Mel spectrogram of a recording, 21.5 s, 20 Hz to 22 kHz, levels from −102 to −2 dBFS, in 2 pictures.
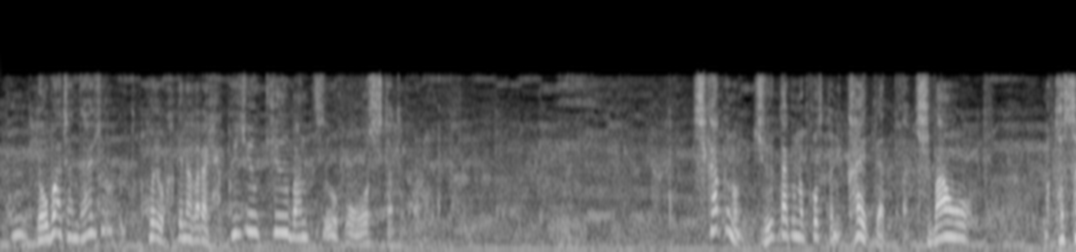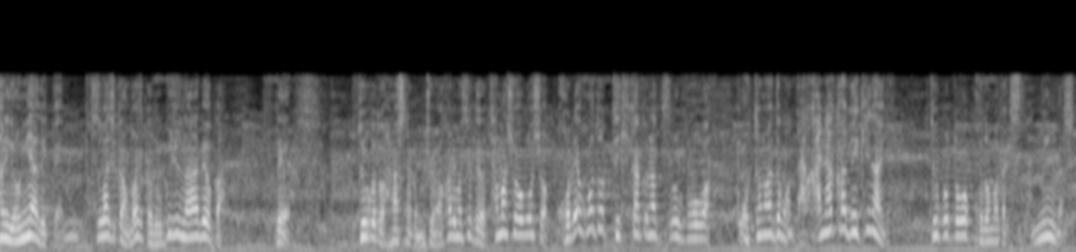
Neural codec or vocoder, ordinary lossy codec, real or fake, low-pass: codec, 16 kHz, 8 kbps, FunCodec, trained on LibriTTS, 25 frames a second; Opus, 64 kbps; fake; 7.2 kHz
